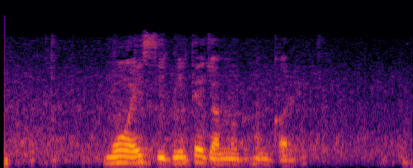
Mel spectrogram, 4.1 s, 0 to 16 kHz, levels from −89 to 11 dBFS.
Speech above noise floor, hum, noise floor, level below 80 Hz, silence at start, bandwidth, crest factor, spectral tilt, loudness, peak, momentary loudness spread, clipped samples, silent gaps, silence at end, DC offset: 30 dB; none; -44 dBFS; -54 dBFS; 0.05 s; 7.6 kHz; 16 dB; -8 dB/octave; -16 LUFS; -2 dBFS; 25 LU; under 0.1%; none; 0.05 s; under 0.1%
